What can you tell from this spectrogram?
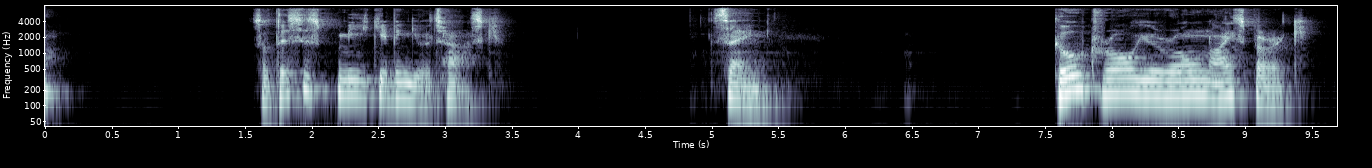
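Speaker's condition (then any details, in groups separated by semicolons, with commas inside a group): No condition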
